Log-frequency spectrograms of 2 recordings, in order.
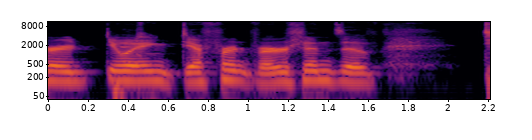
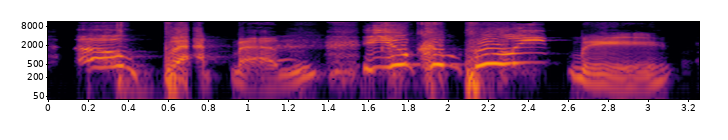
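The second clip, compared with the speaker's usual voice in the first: shrill, swooping, very high, loud sing-song villain voice; 12 semitones higher, 5 dB louder than usual. Bantering with others about Batman, the speaker does a Joker voice. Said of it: "switch up the version of Joker".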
